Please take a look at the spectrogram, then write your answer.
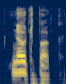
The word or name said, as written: notebook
